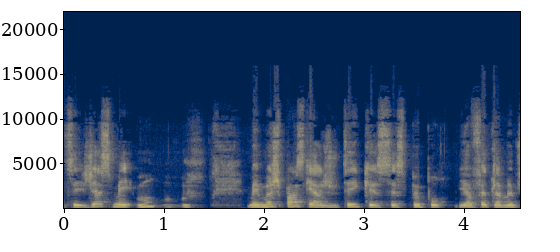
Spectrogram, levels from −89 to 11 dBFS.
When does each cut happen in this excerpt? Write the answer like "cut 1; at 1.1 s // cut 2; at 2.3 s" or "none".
none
